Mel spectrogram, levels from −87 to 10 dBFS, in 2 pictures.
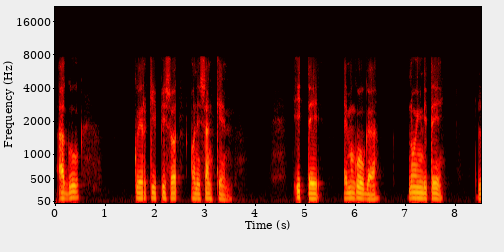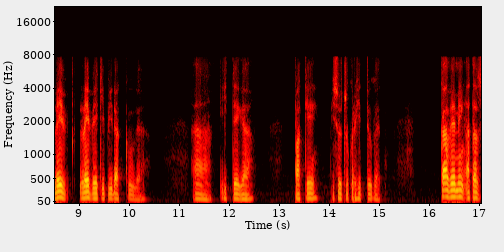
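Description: Throughout the speech, the audio likely passed through Bluetooth LC3 compression at a starved bitrate, which fits about 24 kbps in 7.5 ms frames. Nothing remains above 7.7 kHz, and the heavily damaged upper band is noise-filled, giving the speech a breathy, grainy edge.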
